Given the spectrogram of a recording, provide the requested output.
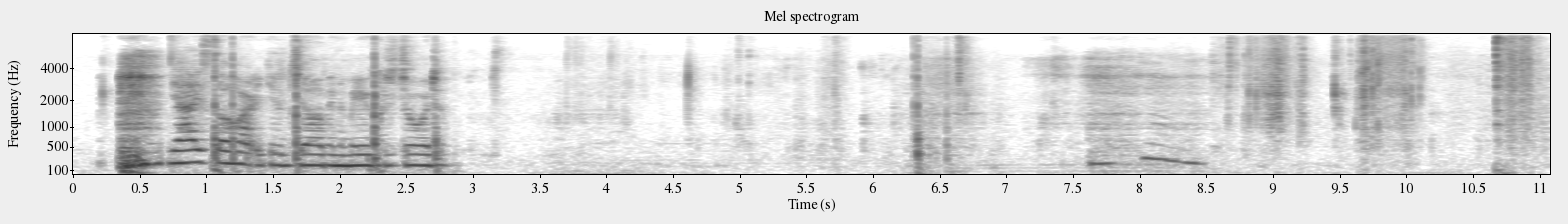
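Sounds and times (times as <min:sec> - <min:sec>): person chewing: 0:03.0 - 0:07.4, 0:08.5 - 0:11.0
person humming: 0:07.6 - 0:08.5.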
